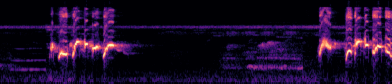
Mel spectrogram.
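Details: Red-whiskered bulbul kept in a cage in Thailand, trained each morning for thirty minutes: two rapid bursts of bright, tumbling whistled notes about two and a half seconds apart, with a faint squeak between.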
